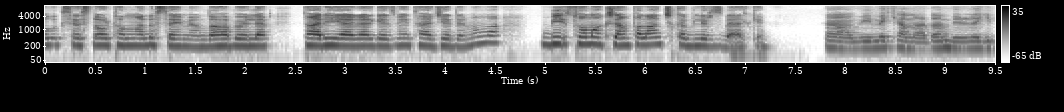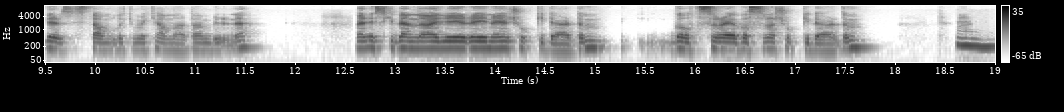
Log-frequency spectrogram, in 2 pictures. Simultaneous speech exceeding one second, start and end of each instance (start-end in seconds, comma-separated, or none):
none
